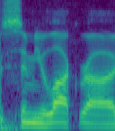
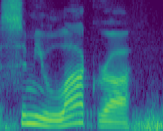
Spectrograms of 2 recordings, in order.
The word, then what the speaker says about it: simulacra: simulation versus simulacra and I'm pronouncing simulacra using the British pronunciation because of the mall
